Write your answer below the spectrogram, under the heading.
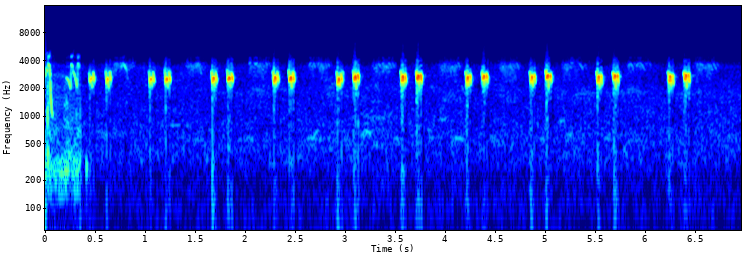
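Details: Common quail (Coturnix coturnix) giving sharp, high, clipped notes in quick pairs, each pair repeated about every six-tenths of a second; a brief rustle opens the recording.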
